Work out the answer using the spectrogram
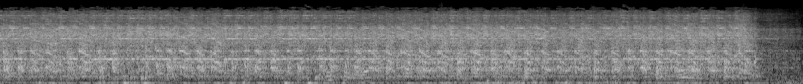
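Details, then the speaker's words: VW engine on gasoline vapor: roughly three uneven cranking beats per second, weak ragged firing, never catches, then cuts out; vapor intake valve unsealed, leaking air. "It fired off something. Yeah. It's fired. Trying to fire. Oh yeah. Oh, we didn't have the toilet valve sealed."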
